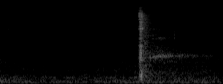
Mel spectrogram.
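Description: Near silence, broken by a single short, sharp click about one and a half seconds in that fades away over a fraction of a second.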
